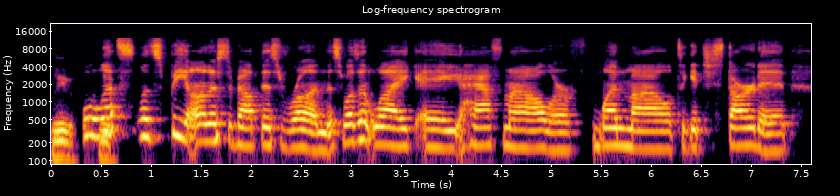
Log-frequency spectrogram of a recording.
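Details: Adult woman speaking; normal voice.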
